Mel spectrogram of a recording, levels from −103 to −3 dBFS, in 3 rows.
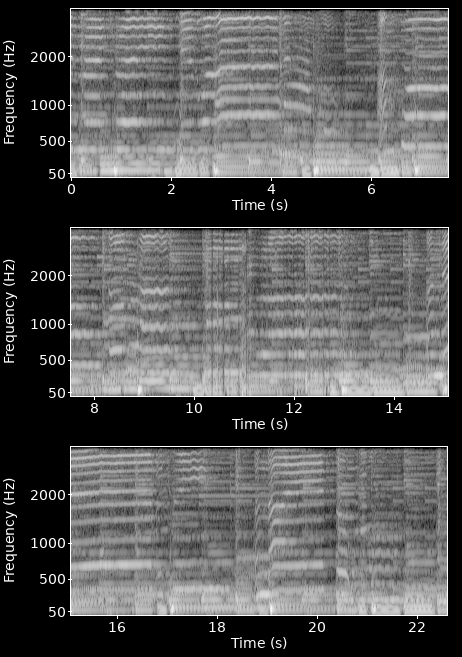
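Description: The audio is band-limited to 4 kHz, which points to a narrowband G.711-style call codec. From 10.34 to 12.74 s there is repeated packet loss, heard as choppy, robotic sound. Many short gaps, none longer than 66 ms, are patched by stretching the previous sound, so about 28% of that stretch is filled-in audio.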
